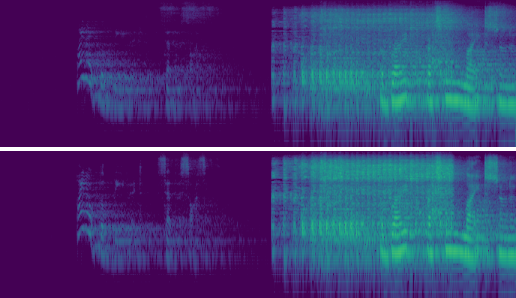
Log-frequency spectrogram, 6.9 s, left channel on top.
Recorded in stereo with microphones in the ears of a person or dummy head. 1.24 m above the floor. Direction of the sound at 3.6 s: 60° right (ahead or behind).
